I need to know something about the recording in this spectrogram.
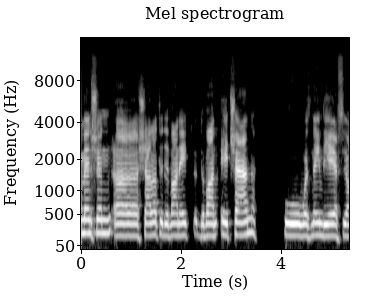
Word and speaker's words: Achane: And he's like, well, I'm so used to people not saying it right that I just let it slide, but it's Achane.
